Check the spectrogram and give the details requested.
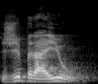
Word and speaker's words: Gibrail: Tem aqui comigo no estúdio da Fontana Filmes, aqui em Campinas, ele, um amigo, Gibrail. Está correta a pronúncia?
